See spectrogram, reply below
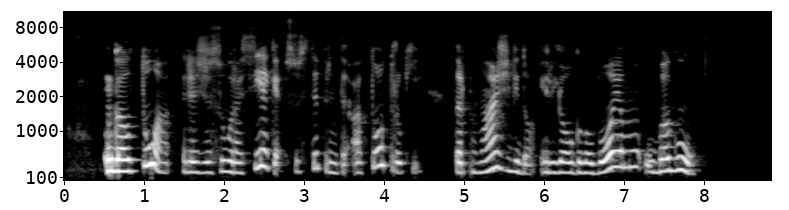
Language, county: Lithuanian, Vilnius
